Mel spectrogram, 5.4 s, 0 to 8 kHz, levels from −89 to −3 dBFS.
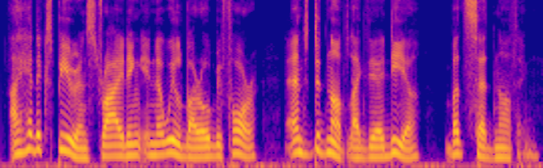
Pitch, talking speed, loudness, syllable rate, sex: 150 Hz, 190 wpm, -19 LUFS, 5.7 syllables/s, male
